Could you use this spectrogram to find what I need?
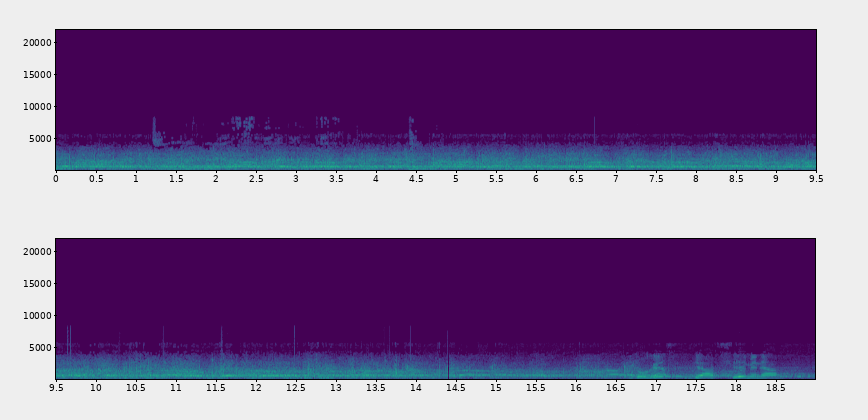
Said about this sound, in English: But the video is worth looking at because the crowd is huge. I guess it's in Bucharest. They must have a Masonic square in Bucharest.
